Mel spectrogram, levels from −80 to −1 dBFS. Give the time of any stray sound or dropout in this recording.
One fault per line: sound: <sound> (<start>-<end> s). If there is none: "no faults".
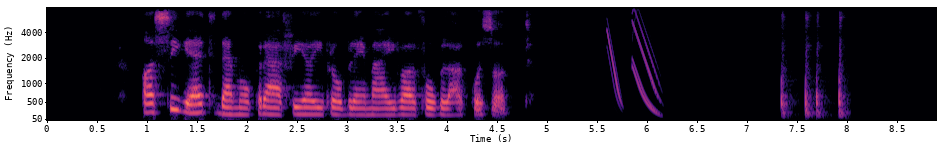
sound: chirp (5.6-6.2 s)
sound: thud (7.3-8.0 s)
